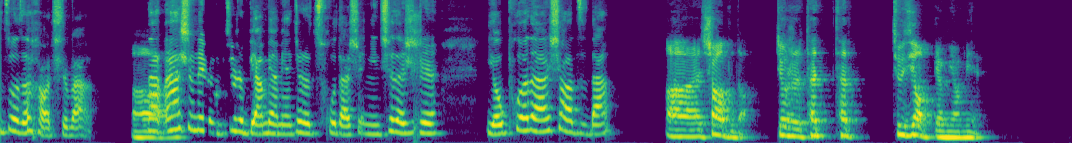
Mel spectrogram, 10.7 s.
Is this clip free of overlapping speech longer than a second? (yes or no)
yes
